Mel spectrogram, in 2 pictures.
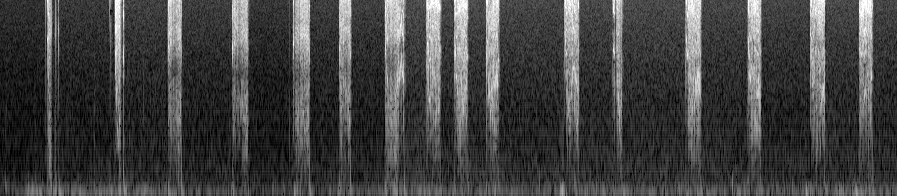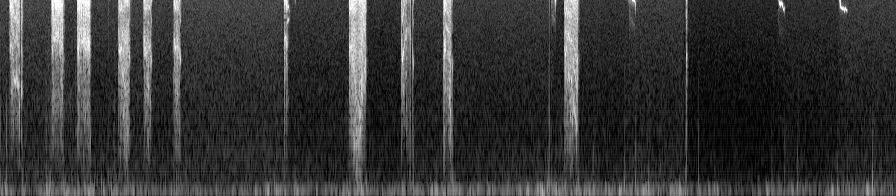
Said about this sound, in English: So there are a number of animals that echolocate, and we're going to listen to their sounds, their echolocation sounds. We will hear a bottlenose dolphin. Little brown bat.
